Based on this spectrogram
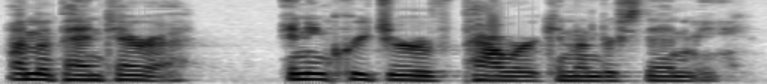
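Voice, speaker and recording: A man voicing a calm, gruff male mountain-lion god in a passage he reads from his own book. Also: a little high, normal speed.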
